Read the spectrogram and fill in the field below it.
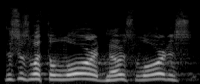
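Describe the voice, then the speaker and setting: High-voiced preacher in a reverberant hall. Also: male voice, steady tone, a little fast. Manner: reads scripture aloud, swings between hushed and emphatic; stumbling restarts. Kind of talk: expository sermon. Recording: long reverb of a large hall.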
